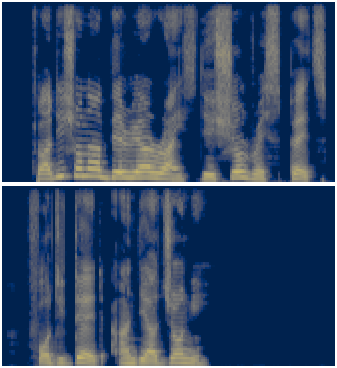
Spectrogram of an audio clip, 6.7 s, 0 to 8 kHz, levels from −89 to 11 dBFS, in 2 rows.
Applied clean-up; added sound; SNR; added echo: none; none; none; none.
